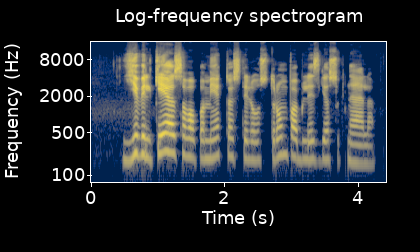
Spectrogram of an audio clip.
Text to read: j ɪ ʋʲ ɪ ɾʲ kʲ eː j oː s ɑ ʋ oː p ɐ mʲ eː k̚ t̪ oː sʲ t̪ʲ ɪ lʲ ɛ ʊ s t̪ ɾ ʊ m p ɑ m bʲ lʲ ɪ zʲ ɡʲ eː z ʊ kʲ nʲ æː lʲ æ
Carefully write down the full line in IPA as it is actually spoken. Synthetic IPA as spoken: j ɪ ʋʲ ɪ lʲ kʲ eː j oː s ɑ ʋ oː p ɐ mʲ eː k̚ t̪ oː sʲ t̪ʲ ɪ lʲ ɛ ʊ s t̪ ɾ ʊ m p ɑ bʲ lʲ ɪ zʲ ɡʲ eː s ʊ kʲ nʲ æː lʲ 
